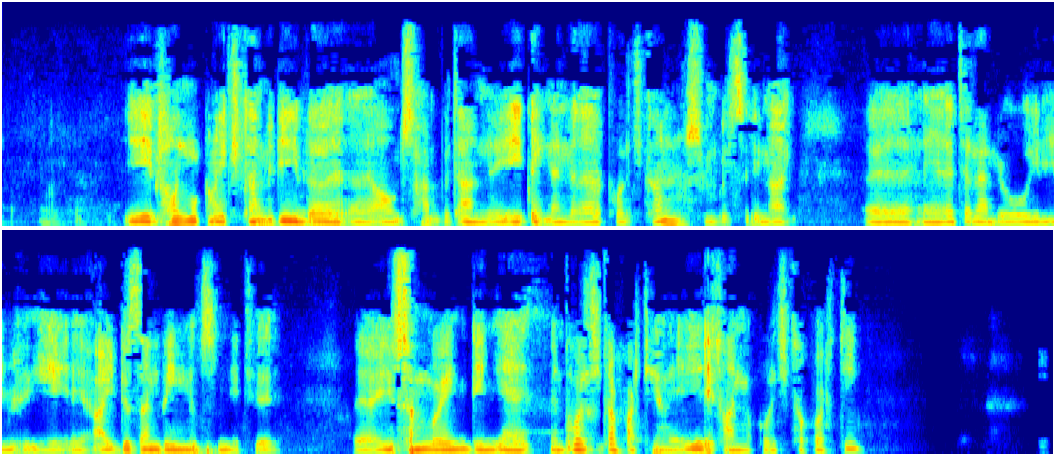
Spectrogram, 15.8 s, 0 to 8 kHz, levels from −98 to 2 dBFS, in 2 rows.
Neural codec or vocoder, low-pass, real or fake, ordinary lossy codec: codec, 24 kHz, 0.9 kbps, WavTokenizer, medium music audio release; 7.2 kHz; fake; MP3, 32 kbps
